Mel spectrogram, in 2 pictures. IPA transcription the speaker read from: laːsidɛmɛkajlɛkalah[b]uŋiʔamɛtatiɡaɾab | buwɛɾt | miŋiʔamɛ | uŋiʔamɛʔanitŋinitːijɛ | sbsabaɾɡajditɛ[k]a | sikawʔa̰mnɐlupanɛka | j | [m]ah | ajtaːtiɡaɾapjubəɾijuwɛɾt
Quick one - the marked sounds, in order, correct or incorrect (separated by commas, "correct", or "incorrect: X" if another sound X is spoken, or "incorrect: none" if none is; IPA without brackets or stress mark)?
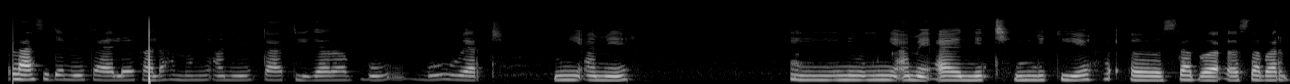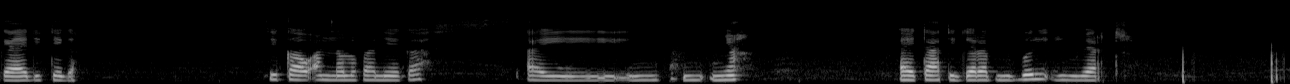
incorrect: m, incorrect: ɡ, incorrect: ɲ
